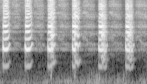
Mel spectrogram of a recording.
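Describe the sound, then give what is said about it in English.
A turkey box call runs a steady series of six raspy, high-pitched yelps, evenly spaced and loud, with no talking over them. “So if you just got one go-to call, a box call, because you can do anything on a box call. Just get a good box call. You can yelp.”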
